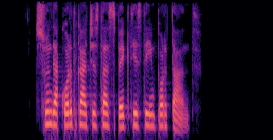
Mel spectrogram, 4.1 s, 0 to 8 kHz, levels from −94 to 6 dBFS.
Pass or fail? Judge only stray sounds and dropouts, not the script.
pass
